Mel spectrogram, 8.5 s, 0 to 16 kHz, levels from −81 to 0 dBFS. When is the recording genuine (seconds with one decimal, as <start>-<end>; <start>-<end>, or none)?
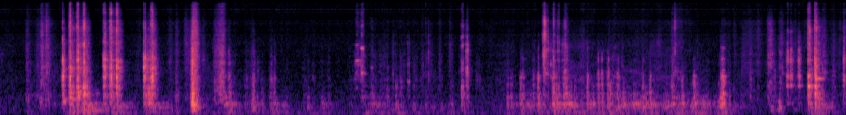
none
